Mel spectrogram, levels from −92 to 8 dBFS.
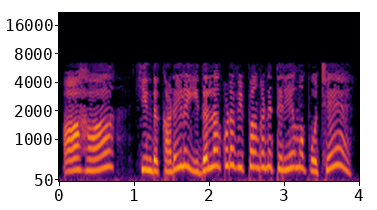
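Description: From start to end, the speech is band-limited, with nothing above 6.3 kHz, and the codec damage is plainly audible: sibilants turn fizzy and smeared, and sustained vowels carry a warble. This is likely AAC compression at a low bitrate, consistent with AAC-LC running somewhere near 27 kbps. At that rate the encoder lowers its cut-off and quantises the remaining frequency lines coarsely, leaving spectral gaps that fluctuate from frame to frame.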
